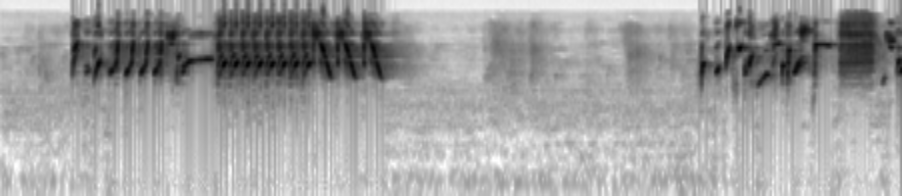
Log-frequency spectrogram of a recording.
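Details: Wild European goldfinch song, a rapid run of bright, liquid twitters and short buzzy trills in two bursts separated by a pause of about two seconds; quiet low rumble underneath.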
